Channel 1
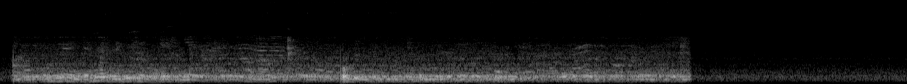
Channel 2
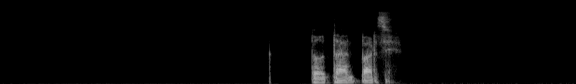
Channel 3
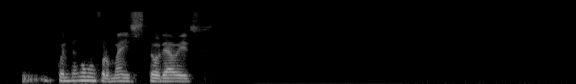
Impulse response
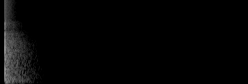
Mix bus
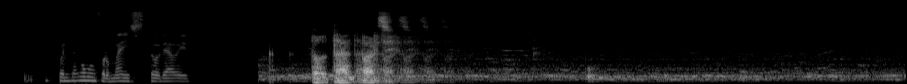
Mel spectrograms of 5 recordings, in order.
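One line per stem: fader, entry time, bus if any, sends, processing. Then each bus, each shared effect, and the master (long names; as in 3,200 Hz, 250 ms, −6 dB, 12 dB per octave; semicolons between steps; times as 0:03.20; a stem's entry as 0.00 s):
−15.0 dB, 2.45 s, send −22.5 dB, no echo send, Bessel low-pass filter 3,300 Hz, order 2
+2.5 dB, 0.00 s, no send, echo send −14 dB, micro pitch shift up and down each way 58 cents
−15.5 dB, 0.00 s, no send, no echo send, high-shelf EQ 2,500 Hz +10 dB; automatic ducking −16 dB, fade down 1.55 s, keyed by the second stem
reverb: on, RT60 0.65 s, pre-delay 3 ms
echo: repeating echo 203 ms, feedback 50%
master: high-pass filter 73 Hz; noise gate −54 dBFS, range −21 dB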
